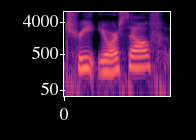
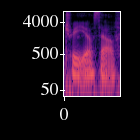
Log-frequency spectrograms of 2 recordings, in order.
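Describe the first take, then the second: First: The word yourself is said in full. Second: The word yourself is reduced to yo self.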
